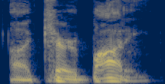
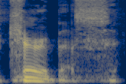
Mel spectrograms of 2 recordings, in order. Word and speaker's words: Kiribati: It's spelled as you would see it, Kiribati. but it's Caribus.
